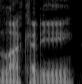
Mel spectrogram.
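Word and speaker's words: L'Acadie: That one that you mentioned, Lacadi, is that how you pronounce it? Yeah, Lacady Blanc, Lacadi Sauvignon Blanc Blanc, sounds fun.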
